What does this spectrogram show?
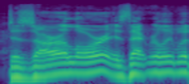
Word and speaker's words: Dazar'alor: Dazar'alor. Dazar'alor.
